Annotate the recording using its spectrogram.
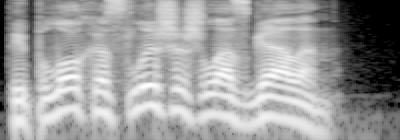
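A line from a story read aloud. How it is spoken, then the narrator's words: Barking shout. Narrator (Russian): гаркнул на меня Кейнич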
